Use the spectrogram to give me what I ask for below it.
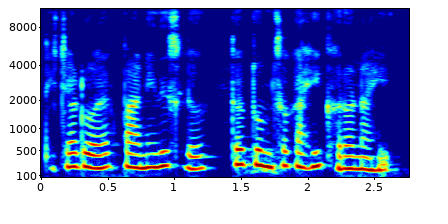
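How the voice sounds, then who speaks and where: A woman's voice: on the high side, steady tone, fairly quick, mellow. A woman voicing a grumbling but fond older brother in a read-aloud story. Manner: gruff, scolding.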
